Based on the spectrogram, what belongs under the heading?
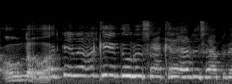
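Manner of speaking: high falsetto with a mock sob; Esperanza crying. Esperanza fretting over Steven, crying in high falsetto. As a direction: wail it in a high put-on woman's voice.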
